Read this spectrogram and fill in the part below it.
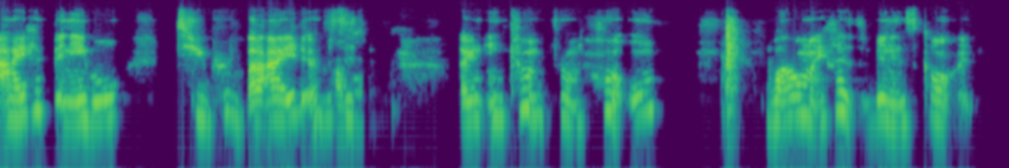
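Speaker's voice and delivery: voice breaking, tearful, crying through the words. Sharing how earning from home changed her life, crying while speaking. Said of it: "I'm an ugly crier for sure".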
